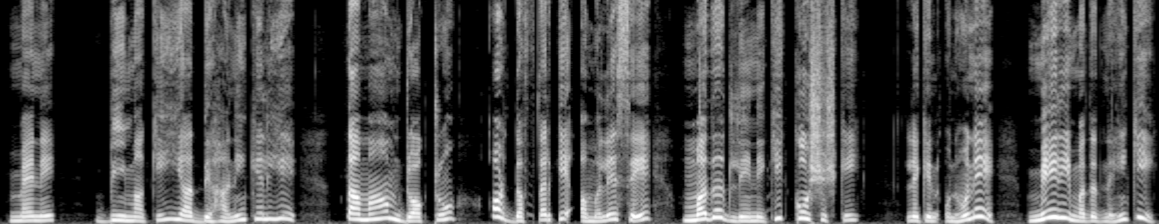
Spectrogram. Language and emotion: Urdu, disgusted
